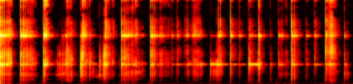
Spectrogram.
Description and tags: Sword noises made from coat hangers, household cutlery and other weird objects.
Foley, War, Action, Fight, Battle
